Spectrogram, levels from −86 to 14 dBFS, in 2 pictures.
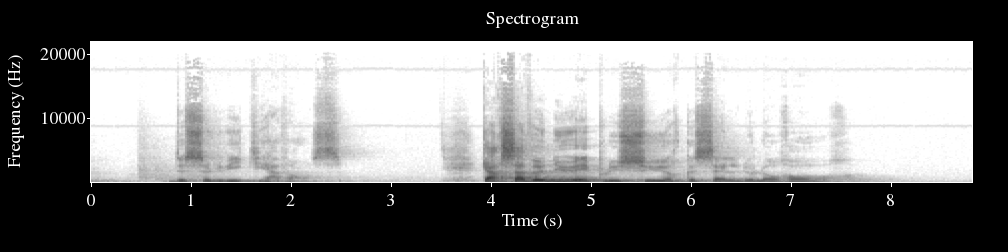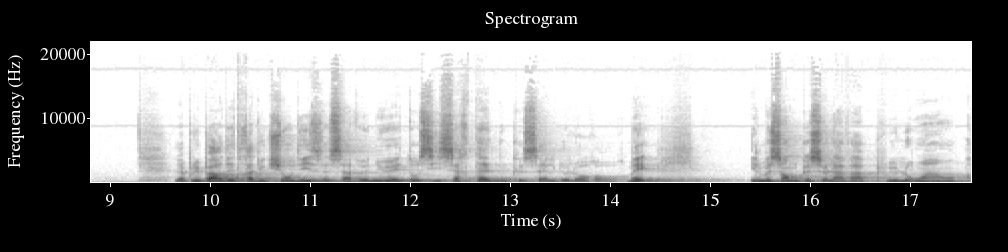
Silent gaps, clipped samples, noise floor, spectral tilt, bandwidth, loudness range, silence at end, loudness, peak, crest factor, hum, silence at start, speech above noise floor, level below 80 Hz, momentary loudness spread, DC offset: none; under 0.1%; -65 dBFS; -4.5 dB/octave; 19 kHz; 11 LU; 0 s; -22 LUFS; -2 dBFS; 22 dB; none; 0.8 s; 42 dB; -64 dBFS; 17 LU; under 0.1%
